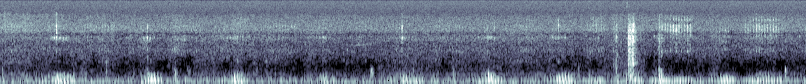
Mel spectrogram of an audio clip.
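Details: Black cat content on a lap, purring steadily: a low, continuous rumble pulsing in breathy swells roughly every second, soft and close, with a few faint ticks and rustles.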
